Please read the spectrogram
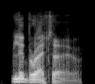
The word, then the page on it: libretto: British English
